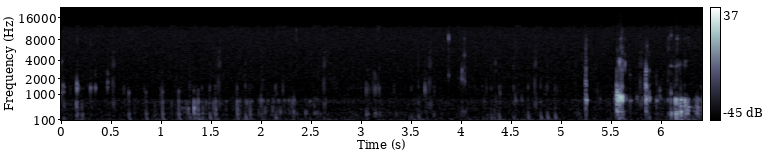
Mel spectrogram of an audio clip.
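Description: Frequent soft gurgles and clicks, with a few louder squelches near the end; ordinary digestive bowel sounds after a meal.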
